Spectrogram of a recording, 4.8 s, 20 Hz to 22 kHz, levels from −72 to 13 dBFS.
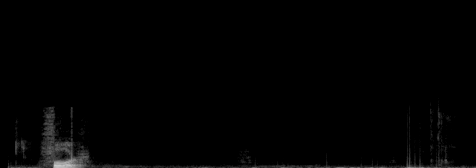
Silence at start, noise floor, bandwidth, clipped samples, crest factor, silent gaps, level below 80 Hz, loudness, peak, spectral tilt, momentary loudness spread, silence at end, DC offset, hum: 0.55 s; -60 dBFS; 8 kHz; under 0.1%; 22 dB; none; -40 dBFS; -16 LUFS; -2 dBFS; -9 dB/octave; 29 LU; 0.5 s; under 0.1%; none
